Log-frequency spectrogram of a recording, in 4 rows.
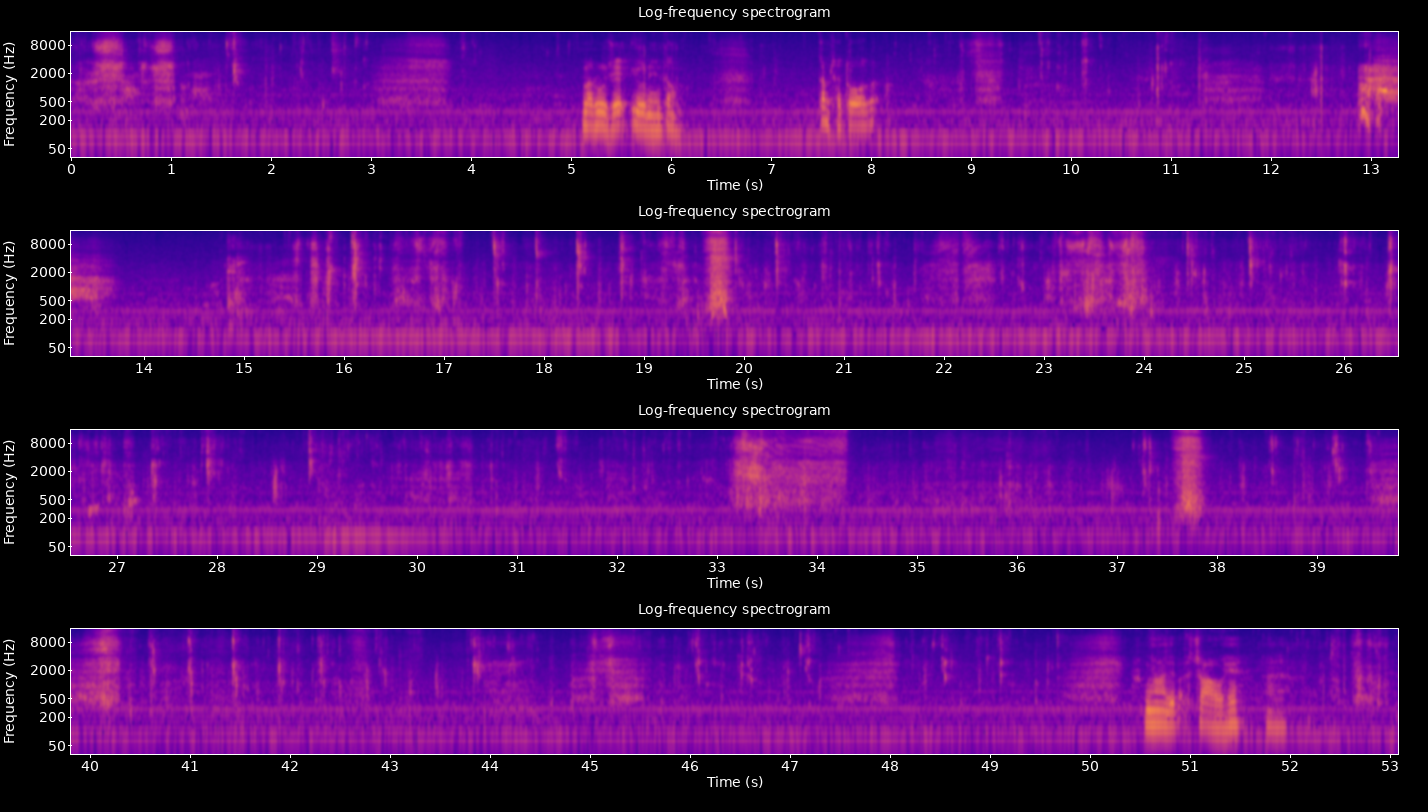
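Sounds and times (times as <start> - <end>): steady low hum: 0.0 - 53.0
wet mouth clicks chewing: 1.5 - 3.0, 8.2 - 11.4, 15.5 - 33.5, 34.3 - 39.6, 40.3 - 49.8.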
